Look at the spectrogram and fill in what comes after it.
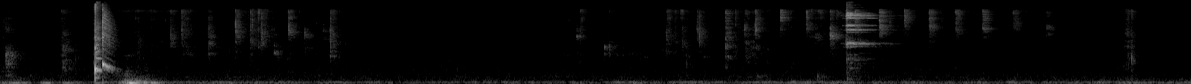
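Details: Quiet indoor room with scattered dripping and clicking sound effects, a low hum and soft music, and no animal voice.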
